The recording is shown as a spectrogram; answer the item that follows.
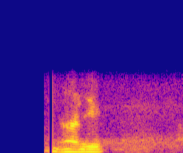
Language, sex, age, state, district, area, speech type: Hindi, male, 18-30, Madhya Pradesh, Ujjain, urban, conversation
